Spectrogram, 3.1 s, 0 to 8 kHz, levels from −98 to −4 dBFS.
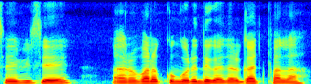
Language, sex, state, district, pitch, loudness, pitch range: Chakma, male, Tripura, Unakoti, 135 Hz, -17 LUFS, 125-155 Hz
